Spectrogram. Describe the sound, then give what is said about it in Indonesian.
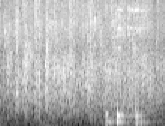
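Audience applause for Purworejo at a speech event: a faint, even wash of clapping with a brief vocal sound rising over it near the end. “Tepuk tangan untuk Purworejo.”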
